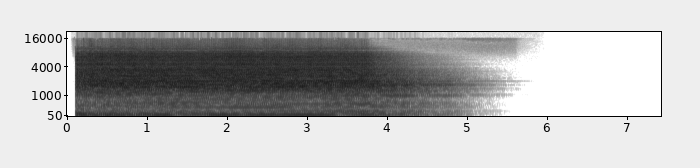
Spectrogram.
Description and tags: Capital Class Signature Detected (Reverb)
Here's another horn I made. It was stupid simple to make, however I liked the sound of it so I thought I'd upload it. I was inspired the capital ship horns in Elite:Dangerous that sound off whenever they drop in or out of hyperspace. This one is with reverberation.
